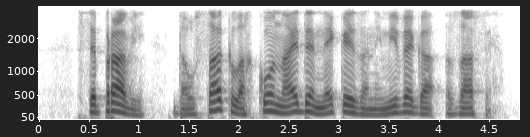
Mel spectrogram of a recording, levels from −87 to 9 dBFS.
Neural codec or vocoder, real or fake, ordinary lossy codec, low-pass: none; real; Opus, 24 kbps; 3.6 kHz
